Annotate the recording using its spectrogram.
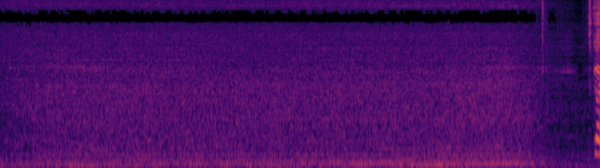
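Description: Car cabin noise in slow traffic: a steady low rumble of engine and road, swelling slightly in the latter half and falling away shortly before the end.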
